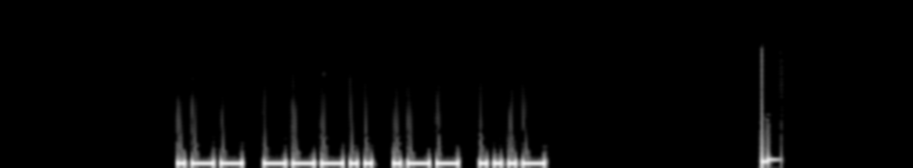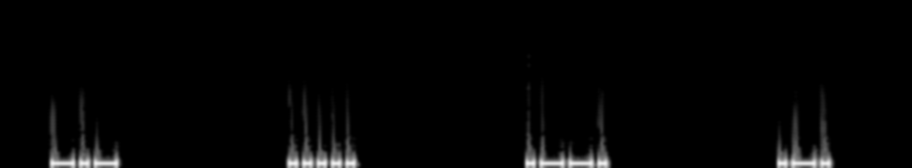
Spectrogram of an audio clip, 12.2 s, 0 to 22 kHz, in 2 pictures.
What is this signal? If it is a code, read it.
Morse code, heard as a keyed tone, about 25 wpm, spaced as for 11 wpm, 700 Hz. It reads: W8WV K5PR
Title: USA Call Signs - 8x Character Spacing - 25wpm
